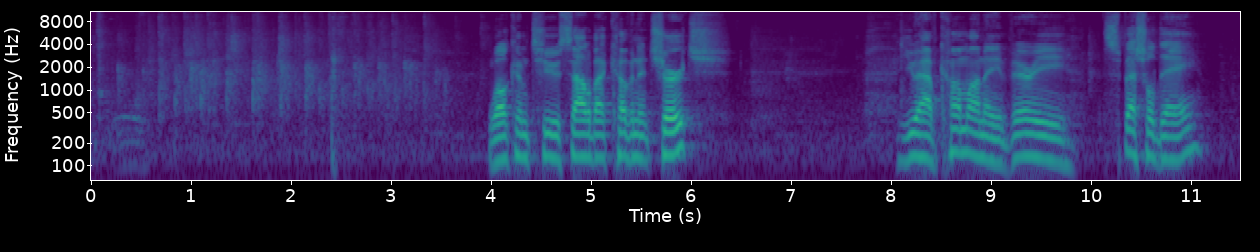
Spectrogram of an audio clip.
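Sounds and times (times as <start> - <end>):
audience in a church applauding the worship team: 0.0 - 4.0
speech: 4.0 - 6.3, 8.1 - 11.2.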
